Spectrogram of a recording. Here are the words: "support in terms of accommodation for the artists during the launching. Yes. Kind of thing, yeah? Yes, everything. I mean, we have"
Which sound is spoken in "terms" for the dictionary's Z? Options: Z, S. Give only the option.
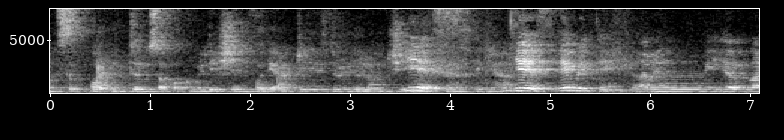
S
